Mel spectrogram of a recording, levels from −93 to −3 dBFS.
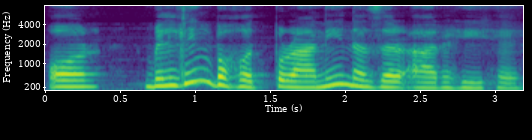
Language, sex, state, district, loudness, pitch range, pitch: Hindi, female, Madhya Pradesh, Bhopal, -19 LUFS, 190-245 Hz, 215 Hz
